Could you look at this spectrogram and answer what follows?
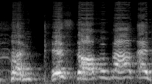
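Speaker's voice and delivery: loud, high, laughing outrage; laughing angrily. Real, not acted. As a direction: laugh it out in real annoyance. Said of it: "I'm beyond pissed off".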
